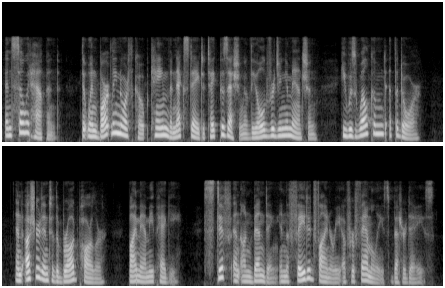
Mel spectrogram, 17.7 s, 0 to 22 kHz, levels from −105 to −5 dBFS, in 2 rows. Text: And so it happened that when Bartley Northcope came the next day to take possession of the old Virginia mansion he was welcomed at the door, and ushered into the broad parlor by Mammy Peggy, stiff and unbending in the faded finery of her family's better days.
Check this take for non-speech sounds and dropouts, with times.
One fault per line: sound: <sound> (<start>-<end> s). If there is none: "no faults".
sound: dropout (9.5-9.5 s)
